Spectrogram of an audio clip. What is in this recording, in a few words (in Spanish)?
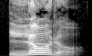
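"LORO", female; mekanta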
